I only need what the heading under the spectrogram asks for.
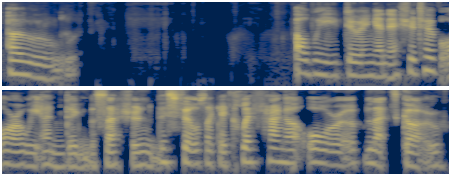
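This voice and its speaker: A woman's voice: low-pitched, fairly even intonation, measured pace. A woman chatting casually as a player in a tabletop game, with reactive, exclamatory interjections. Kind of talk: casual chat.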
